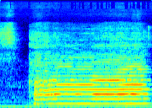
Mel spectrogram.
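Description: A single sustained trombone note F, steady and full, beginning after a brief pause and holding for about two seconds before ending.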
